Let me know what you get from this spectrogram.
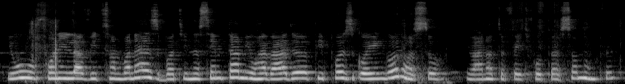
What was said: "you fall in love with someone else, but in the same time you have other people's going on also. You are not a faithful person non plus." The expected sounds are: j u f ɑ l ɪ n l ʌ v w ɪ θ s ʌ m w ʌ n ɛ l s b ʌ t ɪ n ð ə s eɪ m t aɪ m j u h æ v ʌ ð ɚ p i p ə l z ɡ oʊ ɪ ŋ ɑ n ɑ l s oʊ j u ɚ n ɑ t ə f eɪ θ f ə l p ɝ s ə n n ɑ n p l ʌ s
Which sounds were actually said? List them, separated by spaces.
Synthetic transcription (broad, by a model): j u f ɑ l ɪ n l ʌ v w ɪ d s ʌ m w ʌ n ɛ l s b ʌ t ɪ n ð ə s eɪ m t aɪ m j u h æ v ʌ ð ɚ p i p ə l z ɡ oʊ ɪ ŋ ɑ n ɑ l s oʊ j u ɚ n ɑ t ə f eɪ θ f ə l p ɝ s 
